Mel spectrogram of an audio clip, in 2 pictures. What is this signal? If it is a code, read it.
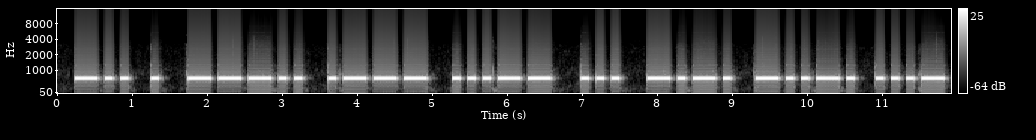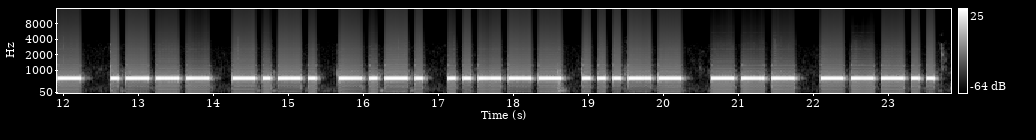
Morse code, heard as a keyed tone, about 12 wpm, 650 Hz. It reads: DE 8J3SC/3 JCC23O8
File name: jh8cbh / 2022cw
